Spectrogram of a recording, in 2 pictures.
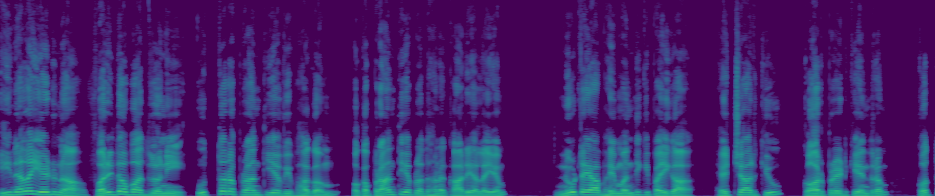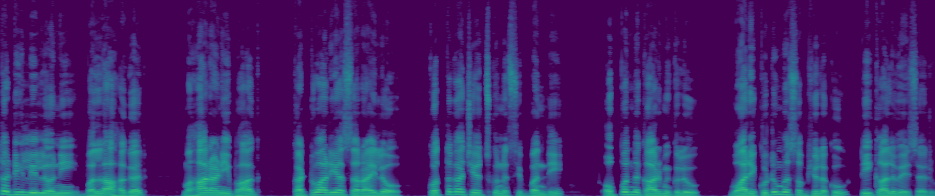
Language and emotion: Telugu, neutral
